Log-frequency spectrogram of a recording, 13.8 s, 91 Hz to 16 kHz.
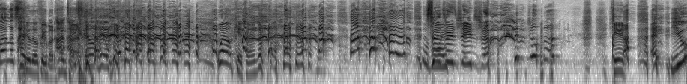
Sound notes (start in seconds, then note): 0.0 chuckles; 2.0 laughing; 5.6 laughing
